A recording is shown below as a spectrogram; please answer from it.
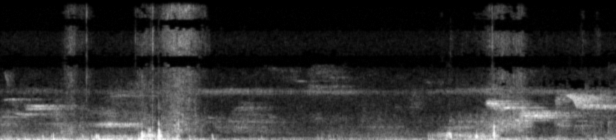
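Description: Quiet outdoor ambience with faint, distant birds chirping and a few soft knocks, about a second and a half in and again near five seconds.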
